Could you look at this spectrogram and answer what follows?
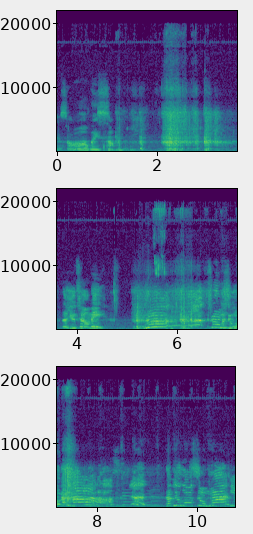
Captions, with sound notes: - There's always somethin'! (curtain rustling) - Now you tell me! (man screaming) What's wrong with you, woman! Ah! Shit! Have you lost your mind!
